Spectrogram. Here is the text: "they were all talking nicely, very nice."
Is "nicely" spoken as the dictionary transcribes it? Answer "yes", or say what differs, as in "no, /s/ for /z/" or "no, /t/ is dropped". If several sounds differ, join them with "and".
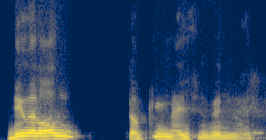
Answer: no, /l/ is dropped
